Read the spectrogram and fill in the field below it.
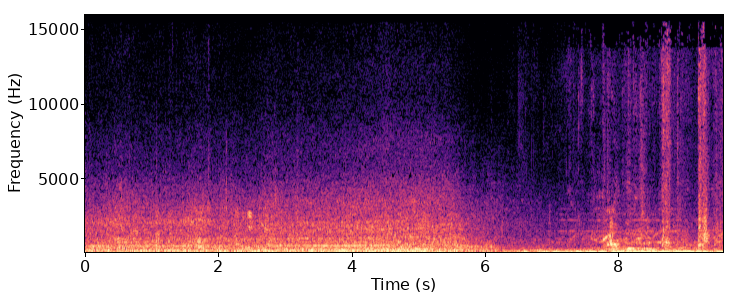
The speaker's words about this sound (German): Jetzt fahren wir gerade durch eine Schlucht.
